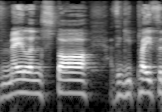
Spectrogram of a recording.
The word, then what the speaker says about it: Malang Sarr: I think his name is pronounced Malang Sarr.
